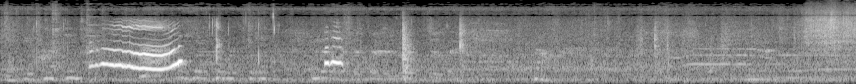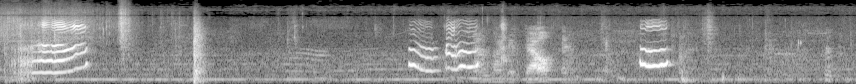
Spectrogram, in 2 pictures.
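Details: Chihuahua chewing on a bone while being teased, giving squeaky, dolphin-like growls. Short wavering whistle-like squeals rise and fall in bursts near the start, middle and end, with quieter low rumbling between and a steady low background hum.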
